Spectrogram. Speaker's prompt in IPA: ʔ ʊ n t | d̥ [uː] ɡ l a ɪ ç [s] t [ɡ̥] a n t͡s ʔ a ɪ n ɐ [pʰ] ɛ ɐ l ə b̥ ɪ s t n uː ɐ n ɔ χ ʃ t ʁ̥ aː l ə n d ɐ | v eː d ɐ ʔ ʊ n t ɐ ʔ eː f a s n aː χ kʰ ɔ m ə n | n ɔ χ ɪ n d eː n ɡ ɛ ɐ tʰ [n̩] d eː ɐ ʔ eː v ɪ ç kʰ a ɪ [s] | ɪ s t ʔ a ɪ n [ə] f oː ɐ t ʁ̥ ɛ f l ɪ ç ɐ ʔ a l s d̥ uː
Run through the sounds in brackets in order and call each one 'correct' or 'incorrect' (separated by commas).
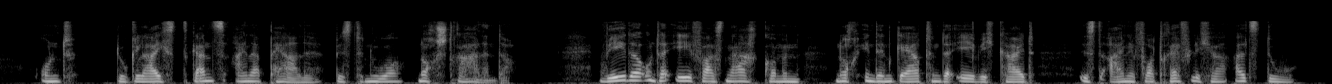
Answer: correct, correct, correct, correct, correct, incorrect, correct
